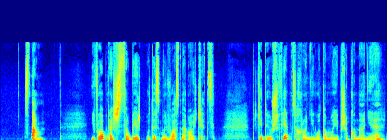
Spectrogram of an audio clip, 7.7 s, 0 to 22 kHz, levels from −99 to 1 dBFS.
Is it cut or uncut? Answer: cut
